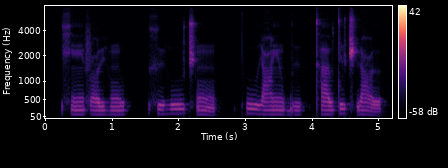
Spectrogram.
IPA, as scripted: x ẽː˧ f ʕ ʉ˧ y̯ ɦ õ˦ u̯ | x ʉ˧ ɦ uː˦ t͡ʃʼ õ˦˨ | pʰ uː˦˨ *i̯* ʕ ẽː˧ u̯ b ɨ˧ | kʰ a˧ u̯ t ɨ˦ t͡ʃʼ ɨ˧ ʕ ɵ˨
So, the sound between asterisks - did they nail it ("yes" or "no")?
yes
